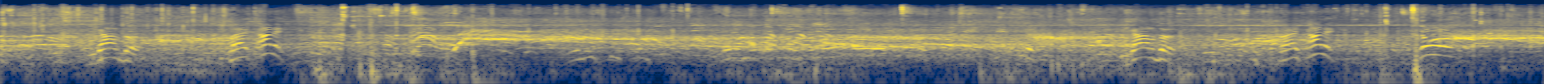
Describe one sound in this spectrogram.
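Sports shoes squeak sharply on the floor.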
